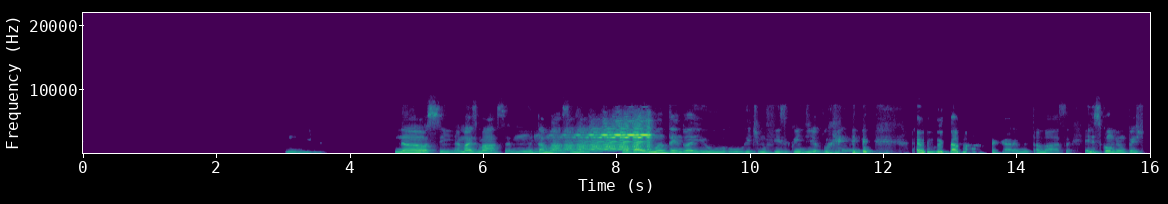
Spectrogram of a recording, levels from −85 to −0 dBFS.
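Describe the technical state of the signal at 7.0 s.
At 7.0 s the signal is inside a feedback howl running from 6.76 to 8.71 s. A microphone is picking up a nearby loudspeaker carrying the same call, so each pass around that loop returns louder than the last. The repeats collapse onto the frequency the loop favours, a tone near 3 kHz that peaks about 12 dB above the speech, with repeats roughly every 200 ms, tracking the loop delay.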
